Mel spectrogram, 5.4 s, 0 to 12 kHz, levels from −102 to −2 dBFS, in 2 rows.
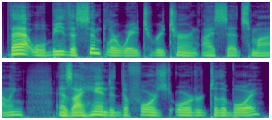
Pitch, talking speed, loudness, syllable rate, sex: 125 Hz, 225 wpm, -24 LUFS, 5.5 syllables/s, male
